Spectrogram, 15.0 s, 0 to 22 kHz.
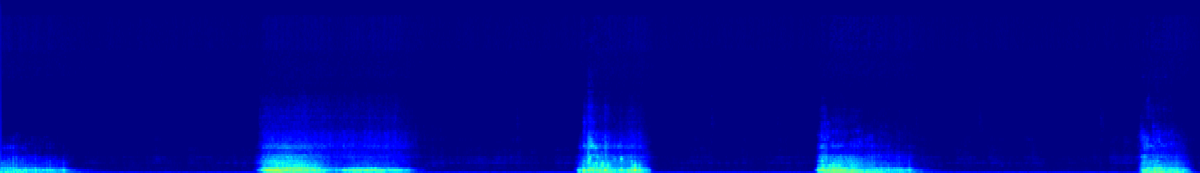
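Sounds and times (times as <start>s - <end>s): breathy hissing creature calls: 3.2s - 5.2s.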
